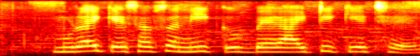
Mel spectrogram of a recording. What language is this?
Maithili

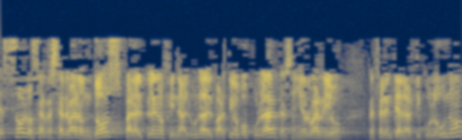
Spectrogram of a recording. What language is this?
Spanish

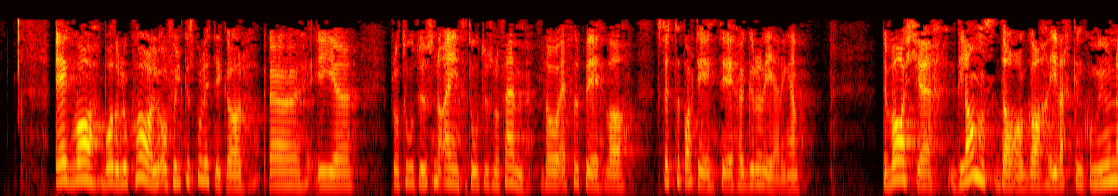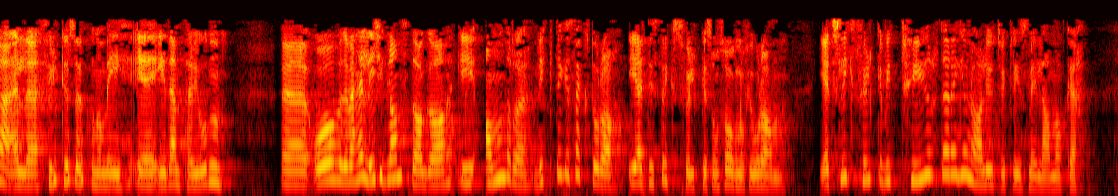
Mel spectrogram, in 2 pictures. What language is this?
Norwegian Nynorsk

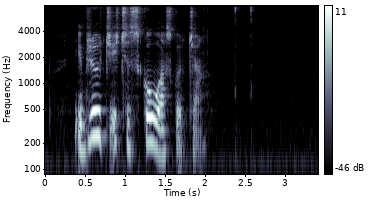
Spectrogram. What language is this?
Faroese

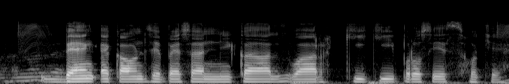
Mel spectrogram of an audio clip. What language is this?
Magahi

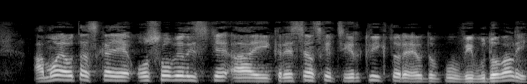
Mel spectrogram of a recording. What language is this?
Slovak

